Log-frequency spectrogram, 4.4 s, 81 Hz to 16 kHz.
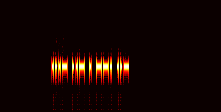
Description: Morse code, heard as a keyed tone, about 36 wpm, 700 Hz. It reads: VUEGU
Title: Code Groups - 5 Letters - 35wpm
